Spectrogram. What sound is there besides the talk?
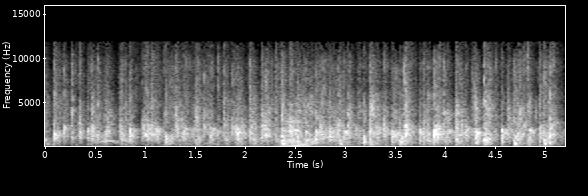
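audience applause and clapping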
